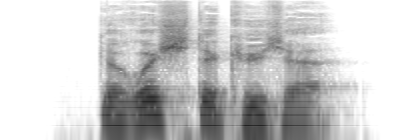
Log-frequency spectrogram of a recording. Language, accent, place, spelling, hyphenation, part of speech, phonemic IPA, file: German, Germany, Berlin, Gerüchteküche, Ge‧rüch‧te‧kü‧che, noun, /ɡəˈʁʏçtəˌkʏçə/, De-Gerüchteküche.ogg
- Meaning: rumor mill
